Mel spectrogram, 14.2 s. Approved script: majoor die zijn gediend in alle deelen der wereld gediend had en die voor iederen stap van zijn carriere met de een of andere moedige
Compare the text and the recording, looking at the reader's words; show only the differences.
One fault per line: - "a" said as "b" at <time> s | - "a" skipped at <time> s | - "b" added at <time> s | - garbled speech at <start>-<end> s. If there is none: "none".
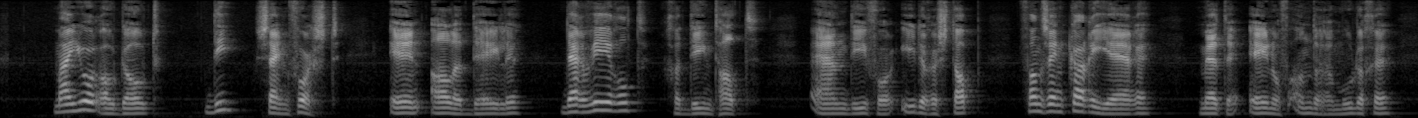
- "o'dowd" added at 1.0 s
- "gediend" said as "vorst" at 2.9 s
